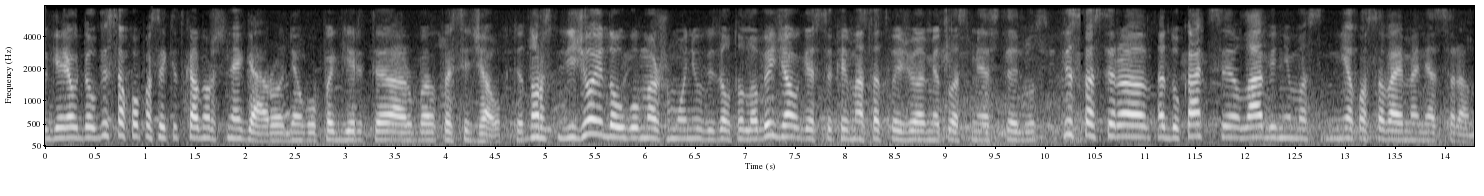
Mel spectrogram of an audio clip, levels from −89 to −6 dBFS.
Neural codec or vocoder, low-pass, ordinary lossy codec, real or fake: none; 7.2 kHz; AAC, 32 kbps; real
